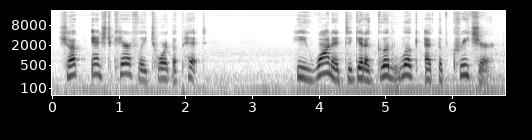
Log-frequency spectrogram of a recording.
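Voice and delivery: plain reading voice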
